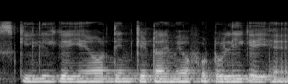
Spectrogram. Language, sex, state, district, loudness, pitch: Hindi, male, Himachal Pradesh, Shimla, -15 LUFS, 130 Hz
